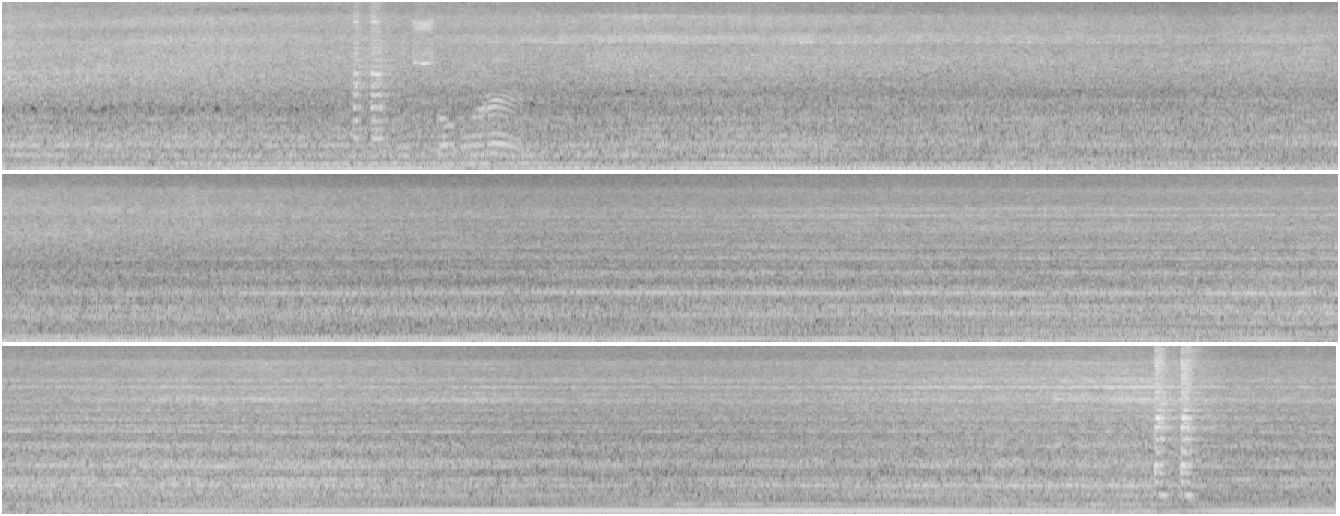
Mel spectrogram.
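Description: A heavy truck engine rumbles and grows louder as the truck climbs toward the listener.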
